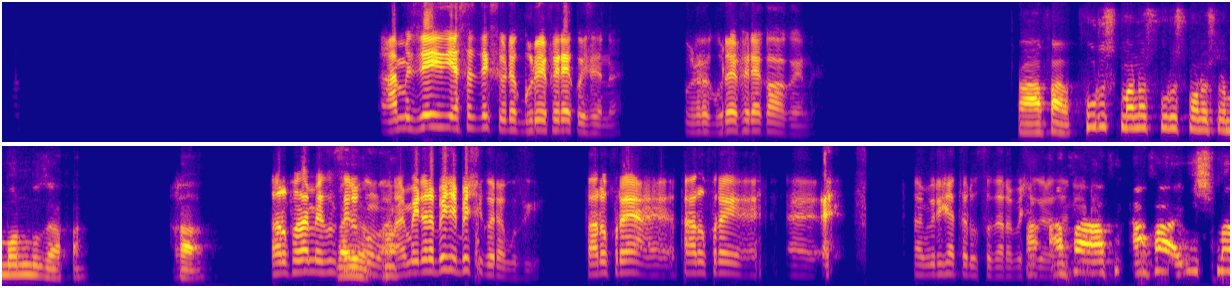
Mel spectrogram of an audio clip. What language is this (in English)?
Bangla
